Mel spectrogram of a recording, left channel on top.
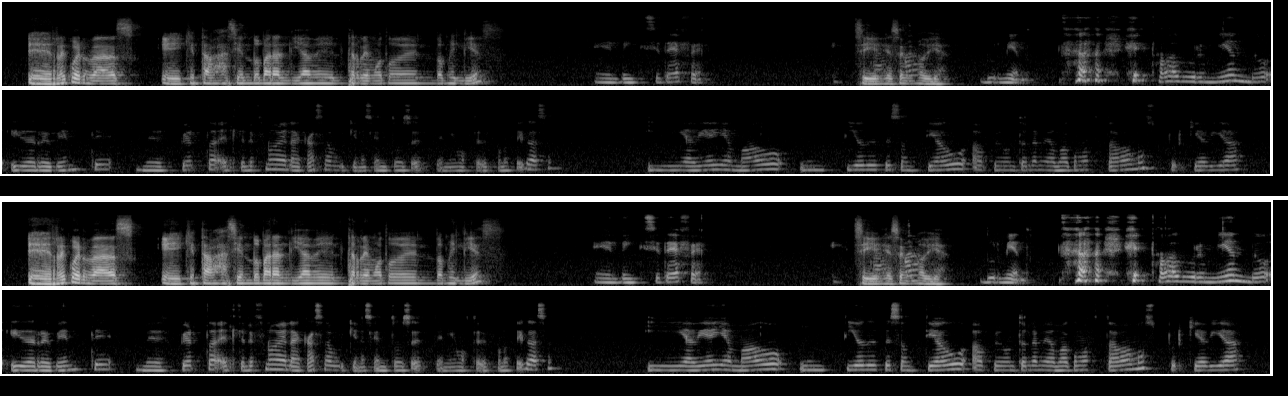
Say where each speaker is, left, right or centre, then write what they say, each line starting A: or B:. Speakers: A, on the right (about 25°); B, on the right (about 70°).
A: Eh, ¿recuerdas eh, qué estabas haciendo para el día del terremoto del 2010?
B: el 27F. Estaba
A: Sí, ese mismo día.
B: durmiendo. <laughs> Estaba durmiendo y de repente me despierta el teléfono de la casa, porque en ese entonces teníamos teléfonos de casa, y había llamado un tío desde Santiago a preguntarle a mi mamá cómo estábamos, porque había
